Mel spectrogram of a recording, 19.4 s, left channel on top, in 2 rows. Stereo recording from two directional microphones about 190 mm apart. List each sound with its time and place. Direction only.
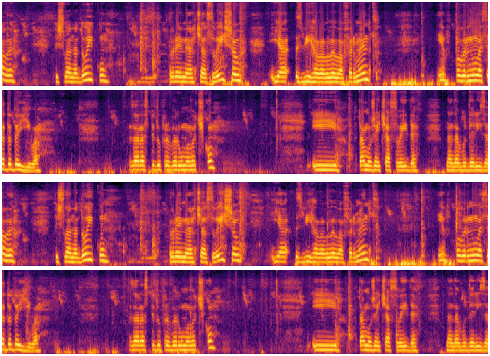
0.0 s speech: 10° right (ahead or behind)
3.3 s speech: 5° right (ahead or behind); by 4.7 s 15° left (ahead or behind)
5.5 s speech: 25° left (ahead or behind)
9.1 s speech: 10° left (ahead or behind)
12.2 s speech: 10° left (ahead or behind)
15.3 s speech: 5° left (ahead or behind)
